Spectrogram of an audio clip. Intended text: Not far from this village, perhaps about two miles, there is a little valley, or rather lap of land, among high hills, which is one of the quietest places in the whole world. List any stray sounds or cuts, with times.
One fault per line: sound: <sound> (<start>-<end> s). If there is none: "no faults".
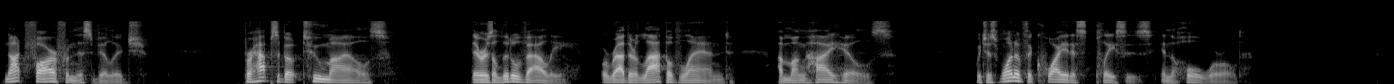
no faults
